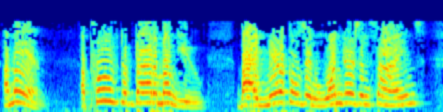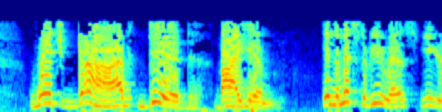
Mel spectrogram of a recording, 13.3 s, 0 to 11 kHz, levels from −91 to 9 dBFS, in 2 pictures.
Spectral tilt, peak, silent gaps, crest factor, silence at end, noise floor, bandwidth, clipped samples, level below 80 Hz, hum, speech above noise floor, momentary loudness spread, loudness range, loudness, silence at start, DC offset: -9 dB/octave; 0 dBFS; none; 16 dB; 0 s; -59 dBFS; 5.8 kHz; under 0.1%; -40 dBFS; none; 43 dB; 14 LU; 3 LU; -16 LUFS; 0.05 s; under 0.1%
